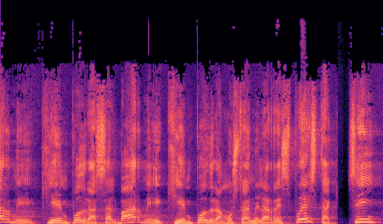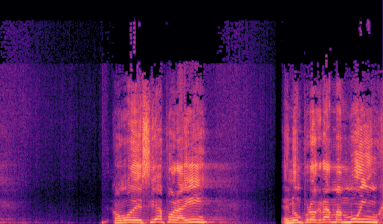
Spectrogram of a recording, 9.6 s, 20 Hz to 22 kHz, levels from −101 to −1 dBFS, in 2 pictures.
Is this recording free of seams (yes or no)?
no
